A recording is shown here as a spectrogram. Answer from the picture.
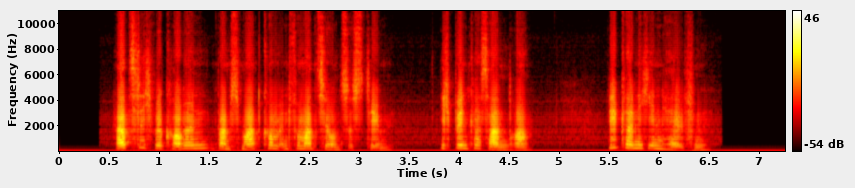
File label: Saw slow; SmartKom; Prototypen Stimme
